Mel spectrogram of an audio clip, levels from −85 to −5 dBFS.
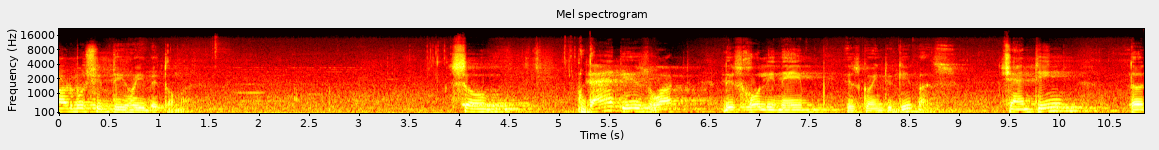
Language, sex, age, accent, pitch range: English, male, 50-69, Indian, 110-155 Hz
